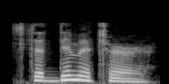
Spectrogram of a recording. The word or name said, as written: stadimeter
